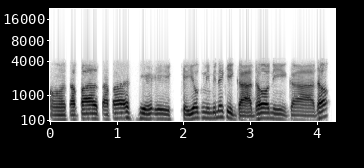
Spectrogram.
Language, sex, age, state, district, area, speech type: Assamese, male, 18-30, Assam, Lakhimpur, urban, conversation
